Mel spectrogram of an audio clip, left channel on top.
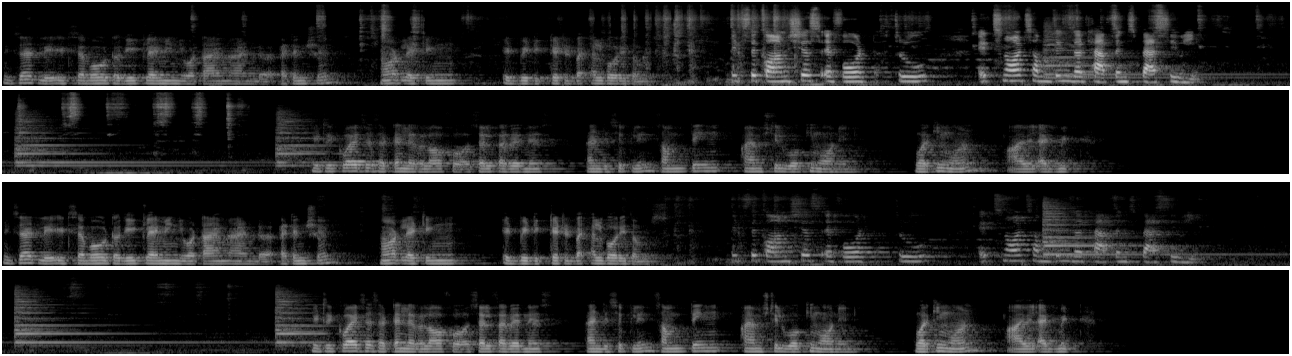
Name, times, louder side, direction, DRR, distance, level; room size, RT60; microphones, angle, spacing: voice 1, 0.0-3.3 3.8-4.6 5.0-6.6 16.0-18.3 18.7-21.4 22.0-23.8, right 3 dB, 25° right, 10 dB, 0.4 m, -32 dB
voice 2, 7.2-9.3 9.7-12.0 13.5-13.6 14.4-14.5 14.8-14.9, left 10 dB, 85° left, 17 dB, 0.3 m, -28 dB
sound 1, 8.8-9.2 9.8-16.1, right 3 dB, 70° right, 1.8 m, -41 dB
15.0 x 5.4 x 2.7 m, 1.3 s
head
